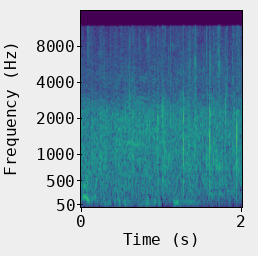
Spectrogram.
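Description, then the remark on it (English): A crowd at a church service applauds steadily to show appreciation to a speaker, a dense wash of many hands clapping at an even, moderate loudness with a few sharper individual claps standing out, no voices on top. “Would you show your appreciation to Steve, please?”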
